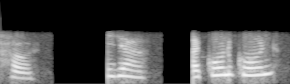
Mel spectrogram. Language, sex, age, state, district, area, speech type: Goan Konkani, female, 30-45, Goa, Tiswadi, rural, conversation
